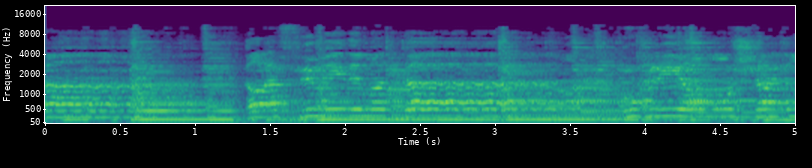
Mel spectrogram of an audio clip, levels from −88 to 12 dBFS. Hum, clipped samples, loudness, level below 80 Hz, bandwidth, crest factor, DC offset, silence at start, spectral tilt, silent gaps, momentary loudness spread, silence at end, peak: none; under 0.1%; -16 LUFS; -48 dBFS; 11.5 kHz; 14 dB; under 0.1%; 0 s; -5.5 dB/octave; none; 5 LU; 0 s; -2 dBFS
